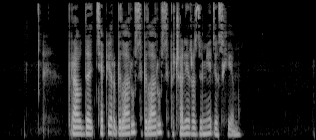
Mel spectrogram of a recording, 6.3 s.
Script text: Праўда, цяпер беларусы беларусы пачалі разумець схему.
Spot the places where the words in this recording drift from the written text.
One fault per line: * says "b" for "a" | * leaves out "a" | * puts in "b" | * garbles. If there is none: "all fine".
all fine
